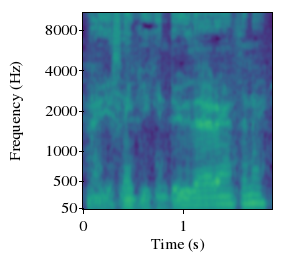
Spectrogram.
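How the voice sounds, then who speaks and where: An actor playing a gruff, world-weary outlaw who speaks in dry, threatening tones in a video game. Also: male voice, lowish voice, lively intonation, fairly quick, fairly bright tone. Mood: menacing.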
